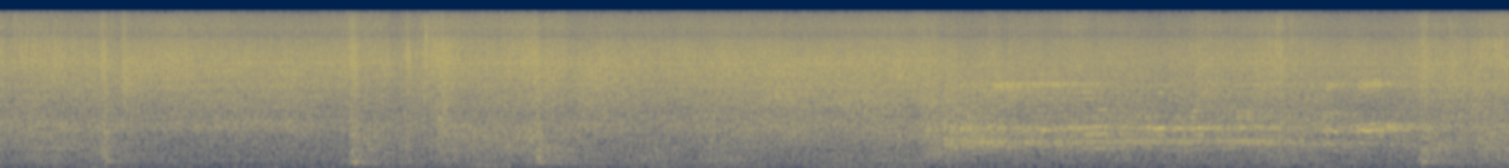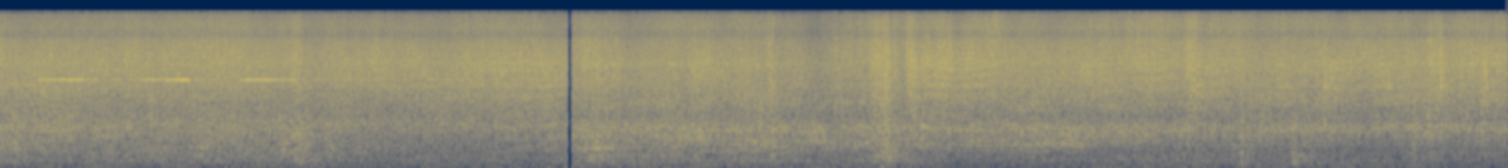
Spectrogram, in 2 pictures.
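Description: Fire hose water stream spraying onto a burning truck: a steady rushing hiss of water and fire with water splashing on the wet concrete. Three short high beeps sound a little past the middle.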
